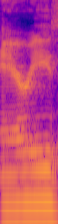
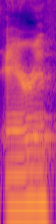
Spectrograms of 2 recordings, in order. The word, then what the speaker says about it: Aerith: I said Tifa, found out it's Tifa. I said Ares, it's Aerith.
